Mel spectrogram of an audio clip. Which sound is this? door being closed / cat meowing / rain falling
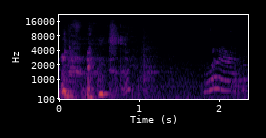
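cat meowing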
